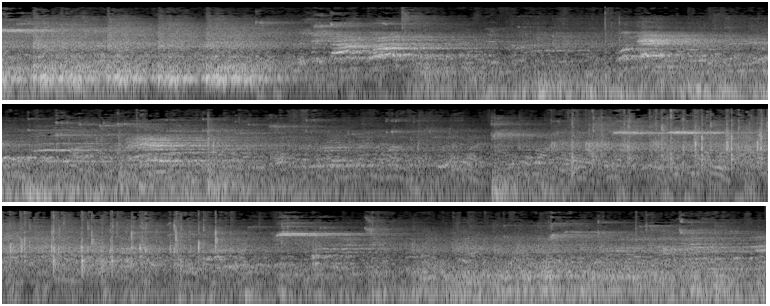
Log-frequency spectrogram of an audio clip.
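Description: A ball bounces on the floor.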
